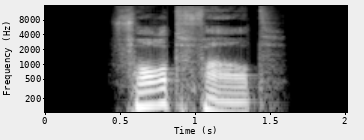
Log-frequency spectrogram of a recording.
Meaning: second-person plural dependent present of fortfahren
- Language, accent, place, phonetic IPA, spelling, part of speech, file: German, Germany, Berlin, [ˈfɔʁtˌfaːɐ̯t], fortfahrt, verb, De-fortfahrt.ogg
